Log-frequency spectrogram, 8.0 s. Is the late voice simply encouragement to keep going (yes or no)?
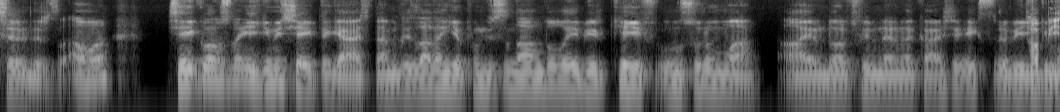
no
